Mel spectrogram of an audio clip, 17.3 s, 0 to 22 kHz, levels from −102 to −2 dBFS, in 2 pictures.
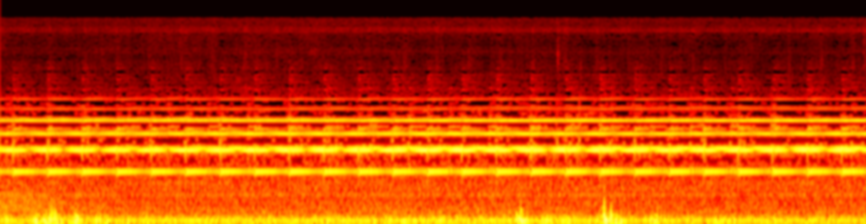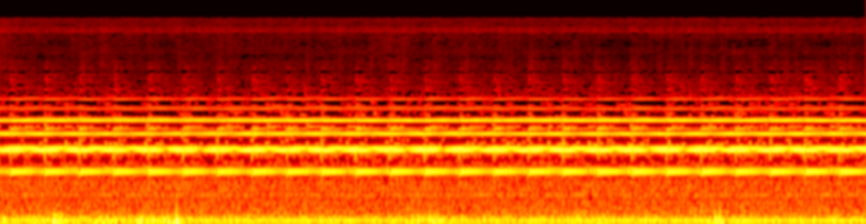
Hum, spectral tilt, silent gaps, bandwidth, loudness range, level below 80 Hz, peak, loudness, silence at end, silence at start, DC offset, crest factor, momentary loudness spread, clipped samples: none; -6.5 dB/octave; none; 13.5 kHz; 1 LU; -30 dBFS; -4 dBFS; -20 LUFS; 0 s; 0 s; under 0.1%; 16 dB; 2 LU; under 0.1%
